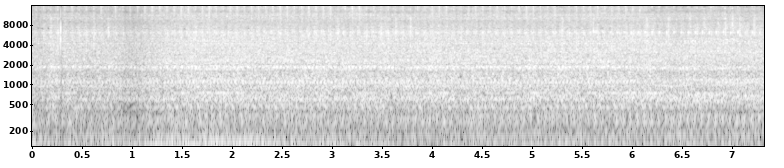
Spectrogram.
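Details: Honda Bros 160 at a steady idle with a light, somewhat uneven knocking over the engine note, a knock from inside the engine; it has been to warranty 4 times and the noise persists, cause not identified.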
